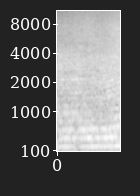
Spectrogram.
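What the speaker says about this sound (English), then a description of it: "You can hear a little bit of that rev limiter" Rally car engine held at high revs, a steady loud strained whine bouncing against the rev limiter for a brief moment.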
